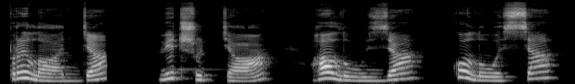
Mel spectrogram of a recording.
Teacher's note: між двома голосними подовжені м'які приголосні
